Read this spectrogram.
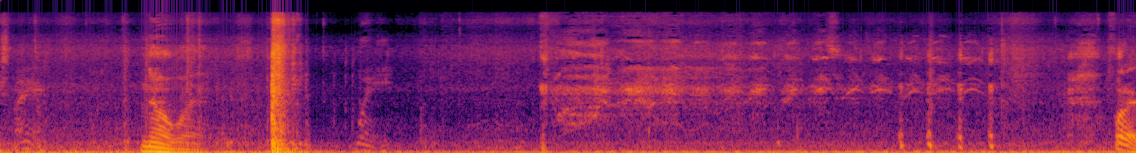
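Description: A car engine hums low and steady inside the vehicle.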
